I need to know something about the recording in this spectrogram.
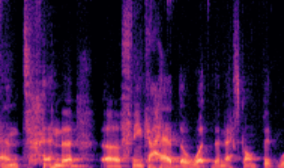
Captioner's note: chuckles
